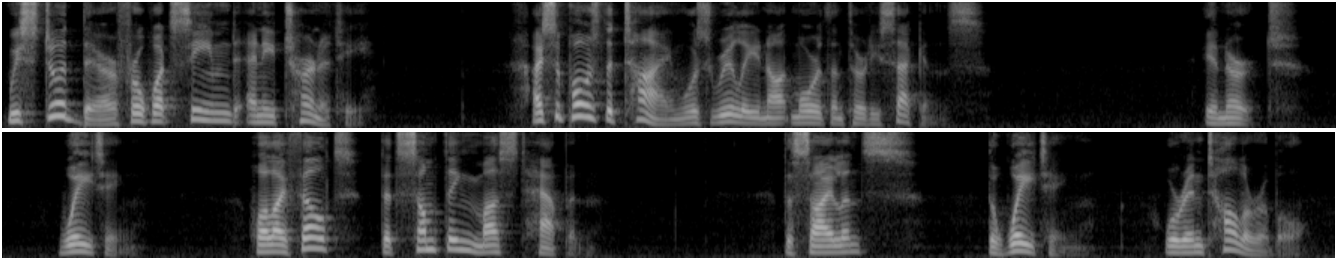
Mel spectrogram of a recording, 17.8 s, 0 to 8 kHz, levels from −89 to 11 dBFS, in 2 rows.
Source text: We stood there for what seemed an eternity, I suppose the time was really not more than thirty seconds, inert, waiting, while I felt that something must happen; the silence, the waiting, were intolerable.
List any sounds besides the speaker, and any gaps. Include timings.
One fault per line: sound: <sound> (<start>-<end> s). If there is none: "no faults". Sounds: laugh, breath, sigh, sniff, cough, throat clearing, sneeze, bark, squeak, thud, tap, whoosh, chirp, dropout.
no faults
